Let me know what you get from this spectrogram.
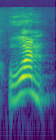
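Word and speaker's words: one: वन, ओ क्या है, vowel है बट इसके आगे इसकी जो साउंड आ रही है व की साउंड आ रही है ना, तो साउंड को बहुत ज़्यादा मतलब साउंड पर ही हमें ध्यान देना है। वन रुपी नोट, तो इसके आगे भी हमें ए लगाना है।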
